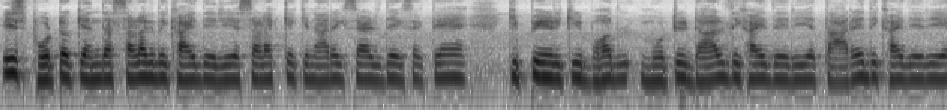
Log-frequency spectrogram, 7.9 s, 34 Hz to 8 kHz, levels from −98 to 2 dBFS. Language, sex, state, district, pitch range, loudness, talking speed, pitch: Hindi, male, Bihar, Kishanganj, 160-175 Hz, -19 LUFS, 250 wpm, 165 Hz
